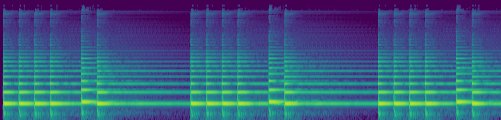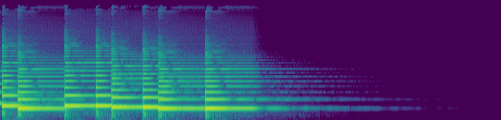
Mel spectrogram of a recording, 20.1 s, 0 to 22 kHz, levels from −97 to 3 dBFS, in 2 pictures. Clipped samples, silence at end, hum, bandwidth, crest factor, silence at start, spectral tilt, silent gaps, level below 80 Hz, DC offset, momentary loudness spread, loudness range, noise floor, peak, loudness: under 0.1%; 4.45 s; none; 15 kHz; 16 dB; 0.05 s; -5.5 dB/octave; none; -58 dBFS; under 0.1%; 16 LU; 5 LU; under -90 dBFS; 0 dBFS; -14 LUFS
